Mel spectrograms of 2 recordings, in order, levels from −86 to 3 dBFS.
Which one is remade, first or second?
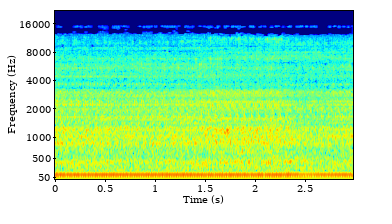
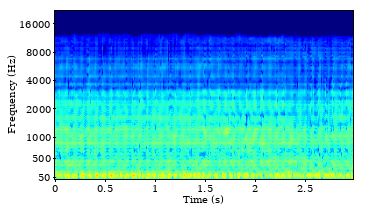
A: second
